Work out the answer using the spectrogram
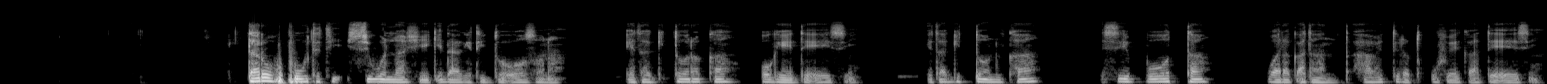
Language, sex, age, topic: Gamo, male, 25-35, agriculture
